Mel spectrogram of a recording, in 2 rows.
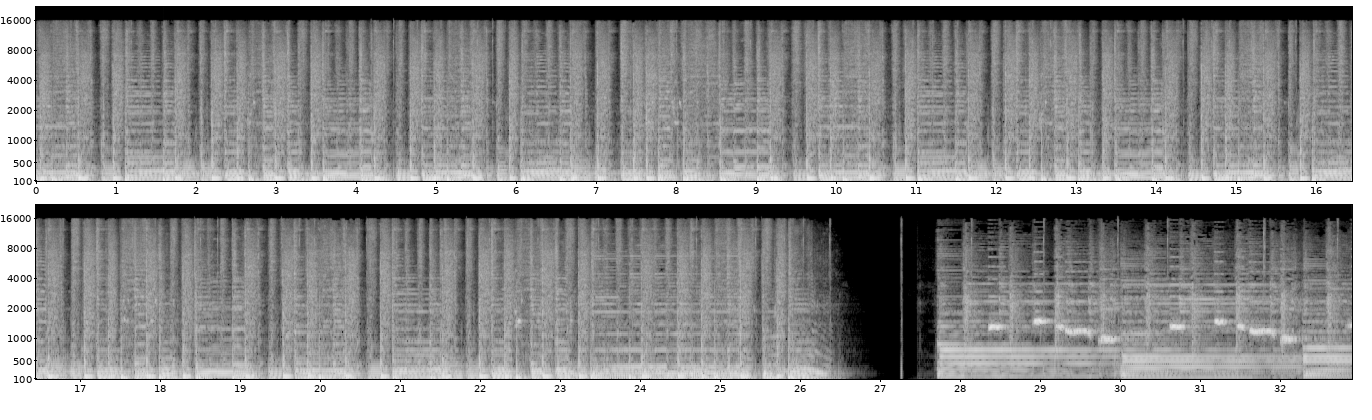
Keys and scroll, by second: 1.4 z, 13.9 c, 20.4 Delete, 21.9 ctrl+z, 24.2 Delete.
